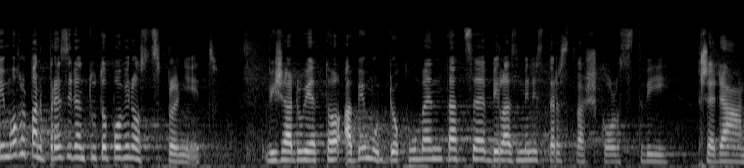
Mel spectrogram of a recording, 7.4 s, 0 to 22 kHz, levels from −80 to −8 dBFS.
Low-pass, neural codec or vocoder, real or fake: 10.8 kHz; none; real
